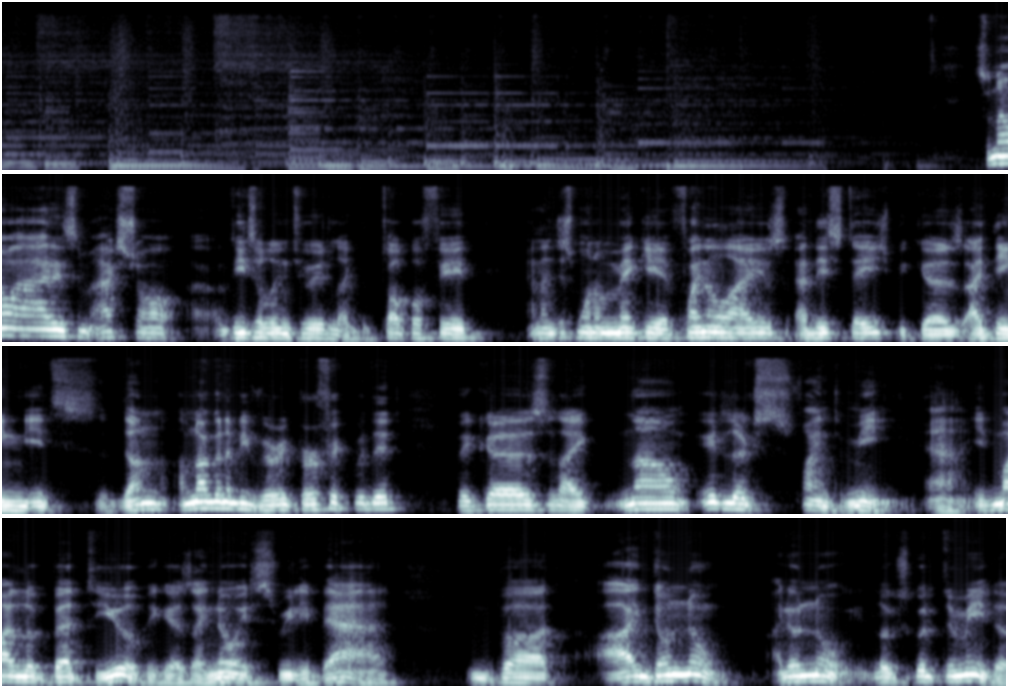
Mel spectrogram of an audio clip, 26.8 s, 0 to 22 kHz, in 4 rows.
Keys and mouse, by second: 0.3-0.7 drag, 0.9 click, 1.2 click, 1.5 Tab, 1.6 a, 1.9 shift+n, 2.1 Tab, 2.5 click, 2.9 click, 3.0 Return, 4.2 click, 5.6 ctrl+click, 6.2 shift+click, 6.9 shift+click, 8.2 ctrl+click, 11.1 click, 13.1 shift+d, 13.5 click, 14.0 p, 15.9 Tab, 16.2 click, 17.1-17.8 middle drag, 18.5 Tab, 20.5 Tab, 20.7 click, 20.9 Tab, 22.7 ctrl+r, 23.2 click, 25.4 click.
